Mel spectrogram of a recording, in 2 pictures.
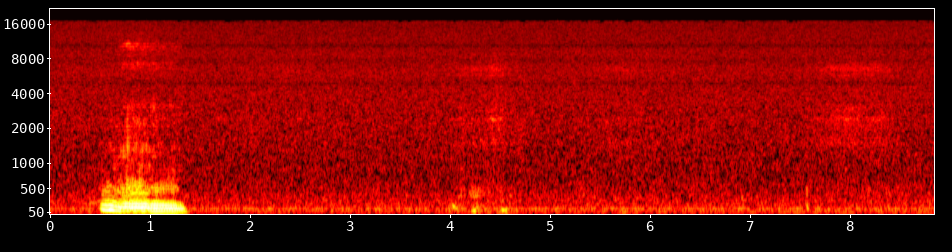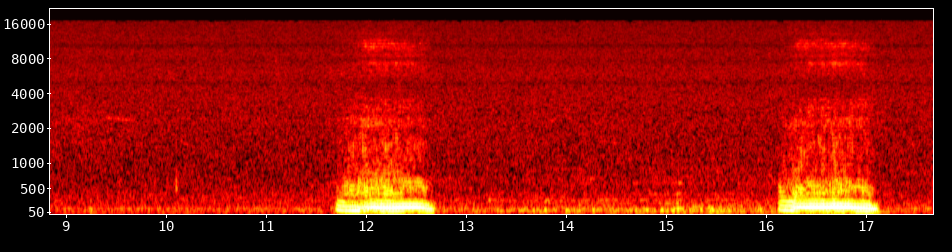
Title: Dog snoring - K9 Buster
